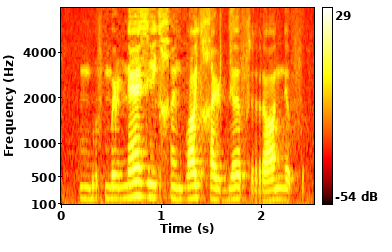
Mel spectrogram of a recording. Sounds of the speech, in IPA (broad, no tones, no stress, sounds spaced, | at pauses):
m b ə f m ə ɭ n æ z i lʲ χ ĩ b ɒ lʲ χ æ ɭ d ɜ f r ɒ n ə f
